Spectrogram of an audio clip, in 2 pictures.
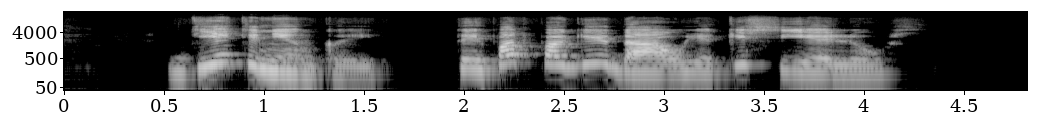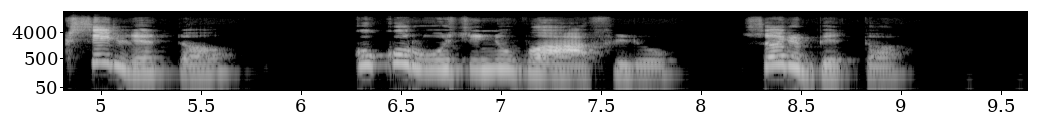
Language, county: Lithuanian, Panevėžys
